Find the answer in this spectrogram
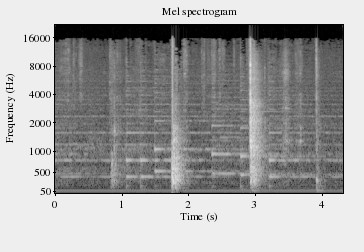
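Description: Background music with a steady melody, over which come two sharp wooden knocks, about two and three seconds in, as the wooden block holding the magnet is set down into its wooden tray.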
